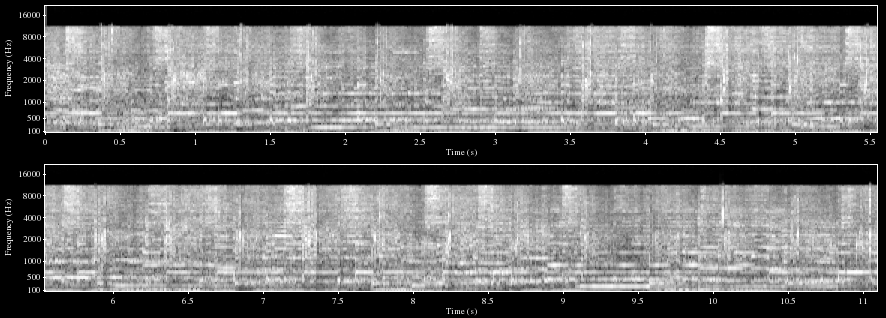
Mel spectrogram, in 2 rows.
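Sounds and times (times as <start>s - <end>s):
plucked strings: 0.0s - 11.0s
sustained melodic notes: 0.0s - 11.0s.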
